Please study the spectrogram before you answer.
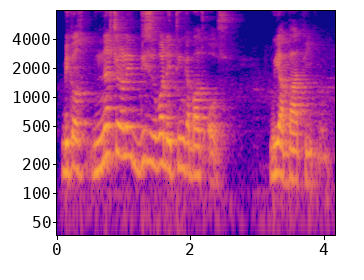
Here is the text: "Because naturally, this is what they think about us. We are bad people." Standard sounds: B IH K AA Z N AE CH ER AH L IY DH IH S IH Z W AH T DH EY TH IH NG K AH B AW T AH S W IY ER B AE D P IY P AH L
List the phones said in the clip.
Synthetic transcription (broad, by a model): B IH K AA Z N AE CH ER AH L IY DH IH S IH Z W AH T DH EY TH IH NG K AH B AW T AH S W IY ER B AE D P IY P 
